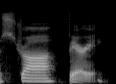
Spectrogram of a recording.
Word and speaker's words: strawberry: The syllable stress, the break and the syllable, the break for the syllable is right between those two consonants.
